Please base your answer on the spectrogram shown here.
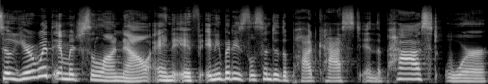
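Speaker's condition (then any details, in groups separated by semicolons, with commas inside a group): No condition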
